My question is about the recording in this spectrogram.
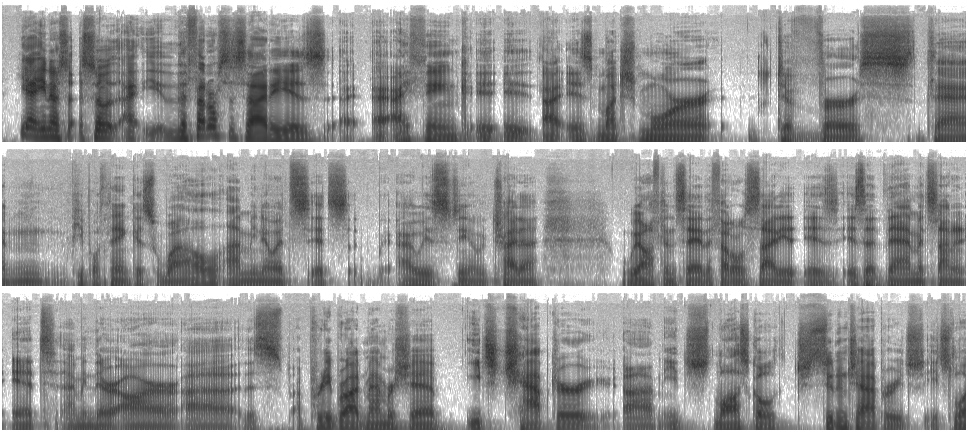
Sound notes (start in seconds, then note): none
